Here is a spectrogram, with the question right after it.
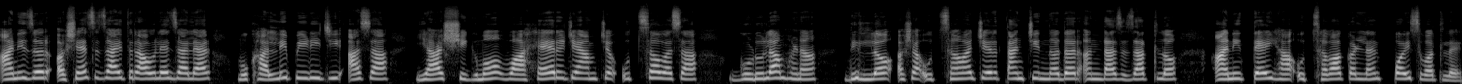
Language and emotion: Goan Konkani, neutral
